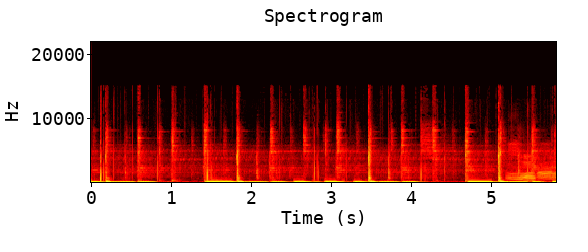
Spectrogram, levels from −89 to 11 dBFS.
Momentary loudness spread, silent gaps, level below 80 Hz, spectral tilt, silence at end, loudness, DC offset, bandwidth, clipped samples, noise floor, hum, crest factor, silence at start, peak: 15 LU; none; -20 dBFS; -5.5 dB/octave; 0 s; -21 LUFS; under 0.1%; 9.6 kHz; under 0.1%; -41 dBFS; none; 14 dB; 0 s; -4 dBFS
